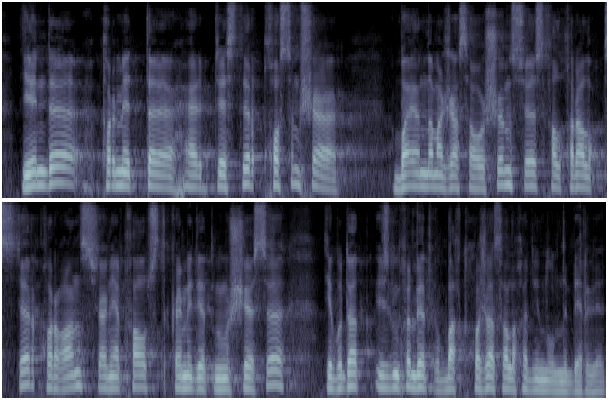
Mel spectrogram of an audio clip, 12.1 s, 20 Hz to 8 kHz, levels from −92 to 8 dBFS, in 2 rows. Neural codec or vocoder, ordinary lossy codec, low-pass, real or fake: codec, 16 kHz, 2 kbps, FunCodec, trained on LibriTTS, 25 frames a second; none; none; fake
